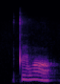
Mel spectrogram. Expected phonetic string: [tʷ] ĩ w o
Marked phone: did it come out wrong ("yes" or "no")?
yes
